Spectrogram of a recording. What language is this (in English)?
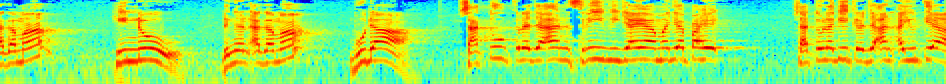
Malay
